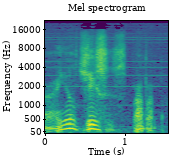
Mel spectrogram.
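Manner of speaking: very hushed, whispered grumbling mutter. Voicing the world around you talking about jesus: imitating whispering and grumbling. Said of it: "whispering and grumbling".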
